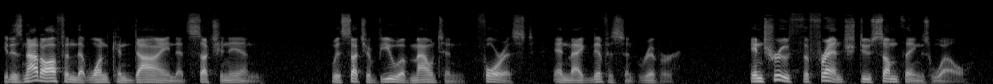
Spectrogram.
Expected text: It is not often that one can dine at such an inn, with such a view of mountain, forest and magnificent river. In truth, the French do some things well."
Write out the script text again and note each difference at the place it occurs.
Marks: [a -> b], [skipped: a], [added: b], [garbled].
It is not often that one can dine at such an inn, with such a view of mountain, forest and magnificent river. In truth, the French do some things well."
